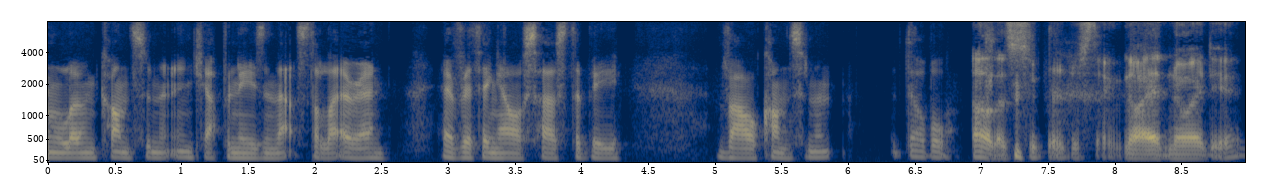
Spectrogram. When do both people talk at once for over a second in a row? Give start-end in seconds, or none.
none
